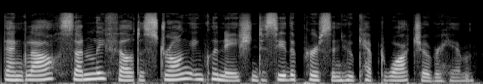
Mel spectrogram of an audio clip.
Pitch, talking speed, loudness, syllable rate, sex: 205 Hz, 185 wpm, -15 LUFS, 4.9 syllables/s, female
